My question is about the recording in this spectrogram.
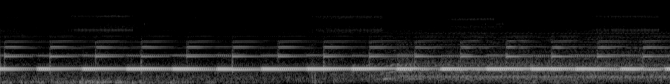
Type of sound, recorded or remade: recorded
